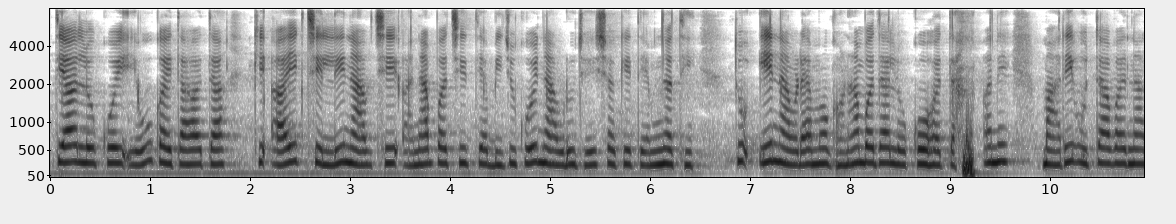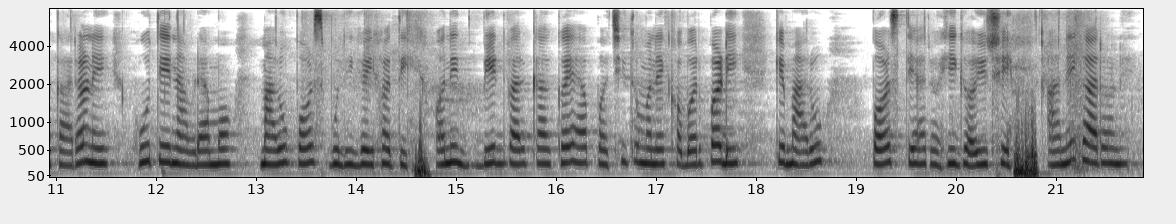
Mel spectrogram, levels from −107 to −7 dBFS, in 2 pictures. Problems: background sounds at intervals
